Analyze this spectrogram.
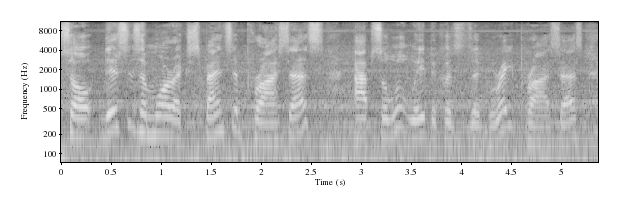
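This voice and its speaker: A high-pitched man's voice against noticeable background noise. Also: lively intonation, moderate pace. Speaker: pest control technician. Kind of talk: on-site video walkthrough. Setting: indoors at a job site, house being heated.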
